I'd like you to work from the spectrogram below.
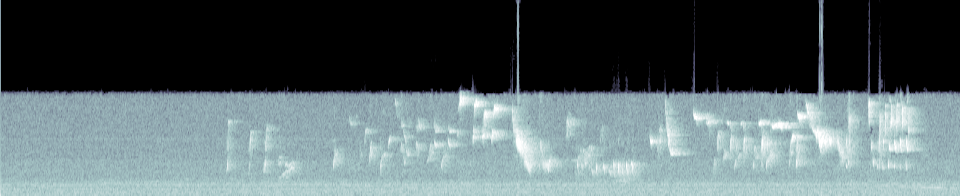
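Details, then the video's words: Goldfinch x canary hybrid: after about three seconds of quiet, scattered high chirps and short twittering phrases begin, loosening into a quick, irregular run of notes. "carduelis carduelis x canaria"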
